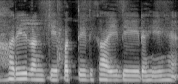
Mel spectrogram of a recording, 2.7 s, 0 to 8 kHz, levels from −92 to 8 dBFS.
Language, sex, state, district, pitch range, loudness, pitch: Hindi, female, Haryana, Charkhi Dadri, 155-175 Hz, -19 LUFS, 165 Hz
